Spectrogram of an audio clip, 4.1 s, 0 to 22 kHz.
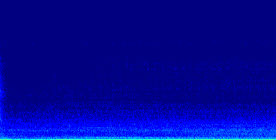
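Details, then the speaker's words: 2007 Toyota Corolla ZRE152R after alternator and drive belt replacement, with two-year-old fuel: low, smooth engine hum holding steady, no belt squeal, knock or misfire; normal running. "that report went out actually runs quite well for car that's got two year old fuel in it hasn't been driven more than"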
